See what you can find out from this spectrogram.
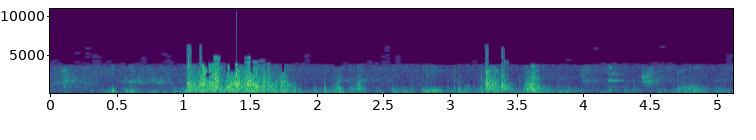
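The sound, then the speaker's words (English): Strong wind buffets the microphone high up on a bell tower in loud, uneven rumbling gusts, surging hardest early on and then pulsing irregularly, with no voices heard. “It's very windy here.”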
